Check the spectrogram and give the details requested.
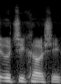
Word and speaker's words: Uchikoshi: you said it right you said it right it is uchikoshi kotaro uchikoshi uh that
